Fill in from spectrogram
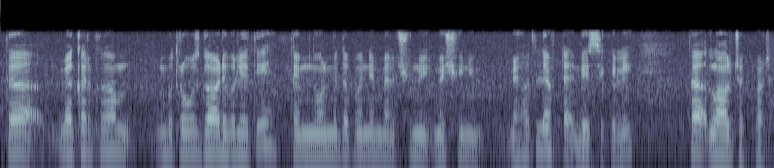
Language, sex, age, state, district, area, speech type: Kashmiri, male, 45-60, Jammu and Kashmir, Srinagar, urban, spontaneous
